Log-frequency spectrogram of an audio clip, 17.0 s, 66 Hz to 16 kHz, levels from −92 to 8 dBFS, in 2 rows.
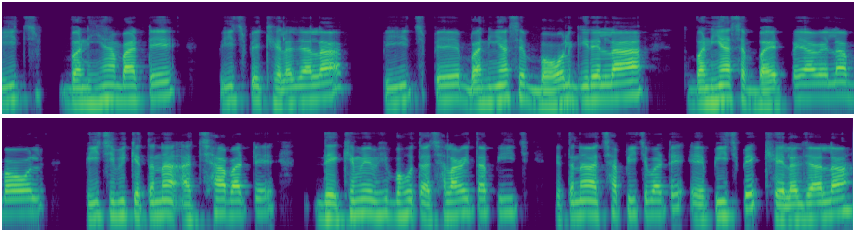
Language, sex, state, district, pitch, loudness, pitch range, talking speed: Bhojpuri, male, Bihar, Saran, 145 Hz, -18 LUFS, 130-155 Hz, 110 wpm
